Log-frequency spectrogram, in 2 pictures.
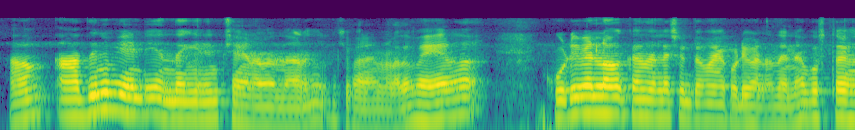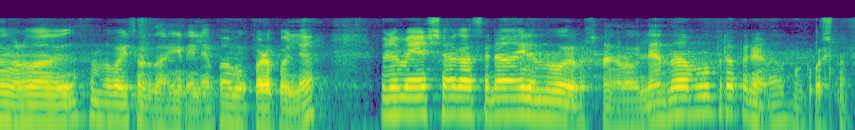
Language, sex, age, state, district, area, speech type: Malayalam, male, 18-30, Kerala, Kollam, rural, spontaneous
